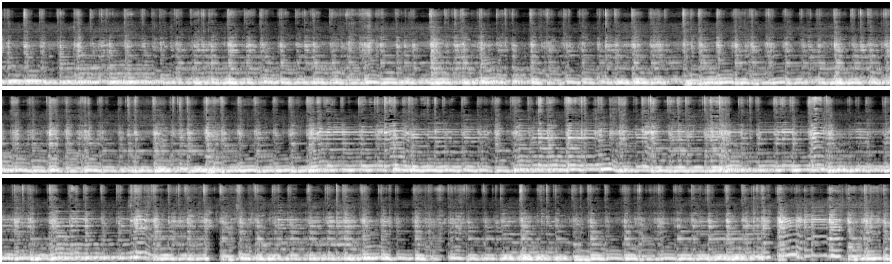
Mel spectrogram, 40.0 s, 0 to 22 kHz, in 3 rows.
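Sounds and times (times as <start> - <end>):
fuzz electric guitar: 0.0 - 39.9.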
